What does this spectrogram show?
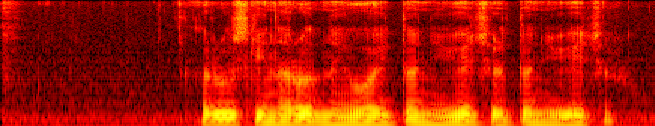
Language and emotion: Russian, neutral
